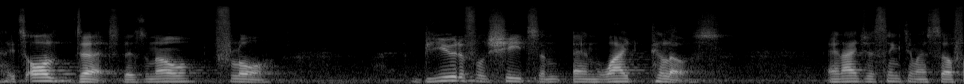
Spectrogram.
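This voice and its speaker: A slightly bright, mid-range male voice with an Israeli accent recounts personal stories to a conference crowd. The Israeli speaker is earnest, with sudden bursts of emphasis, standing on a lit stage in a large hall. The audio carries far-off hall reverb and a faint room hum.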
